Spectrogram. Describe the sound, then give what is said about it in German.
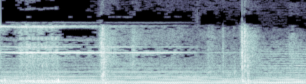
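A telephone rings steadily with a bright, metallic bell tone, sharp clicks near the start and middle marking repeated strikes, sustained with no voices. “Ich gehe schon ran”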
